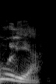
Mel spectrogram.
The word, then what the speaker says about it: Puglia: Puglia. Yep, I can Yeah. never pronounce the stuff right, but they settled.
